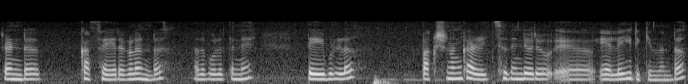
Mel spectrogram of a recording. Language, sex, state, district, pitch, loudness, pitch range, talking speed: Malayalam, female, Kerala, Wayanad, 245 Hz, -16 LUFS, 235-260 Hz, 85 wpm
